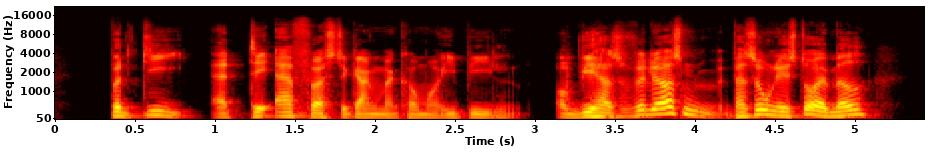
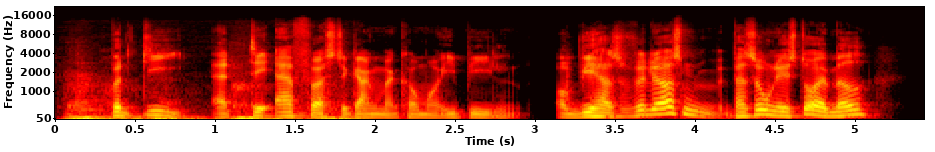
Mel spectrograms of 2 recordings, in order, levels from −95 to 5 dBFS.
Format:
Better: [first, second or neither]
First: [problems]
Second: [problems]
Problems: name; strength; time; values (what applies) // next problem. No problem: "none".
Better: first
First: none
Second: footsteps; noticeable; until 2 s; peak 9 dB below the speech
